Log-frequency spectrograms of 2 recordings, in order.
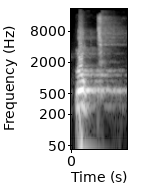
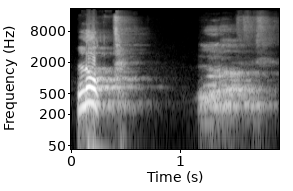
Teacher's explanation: letupannya keluarkan bukan ke dalam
